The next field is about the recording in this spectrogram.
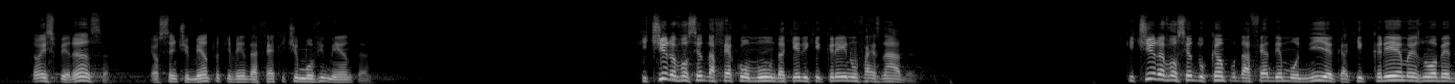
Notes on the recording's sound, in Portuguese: Igreja Evangélica Manancial de Águas Vivas - Araçatuba - Rua XV de Novembro, 847. Esta mensagem foi gravada ao vivo quando ministrada na Igreja Evangélica Manancial.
